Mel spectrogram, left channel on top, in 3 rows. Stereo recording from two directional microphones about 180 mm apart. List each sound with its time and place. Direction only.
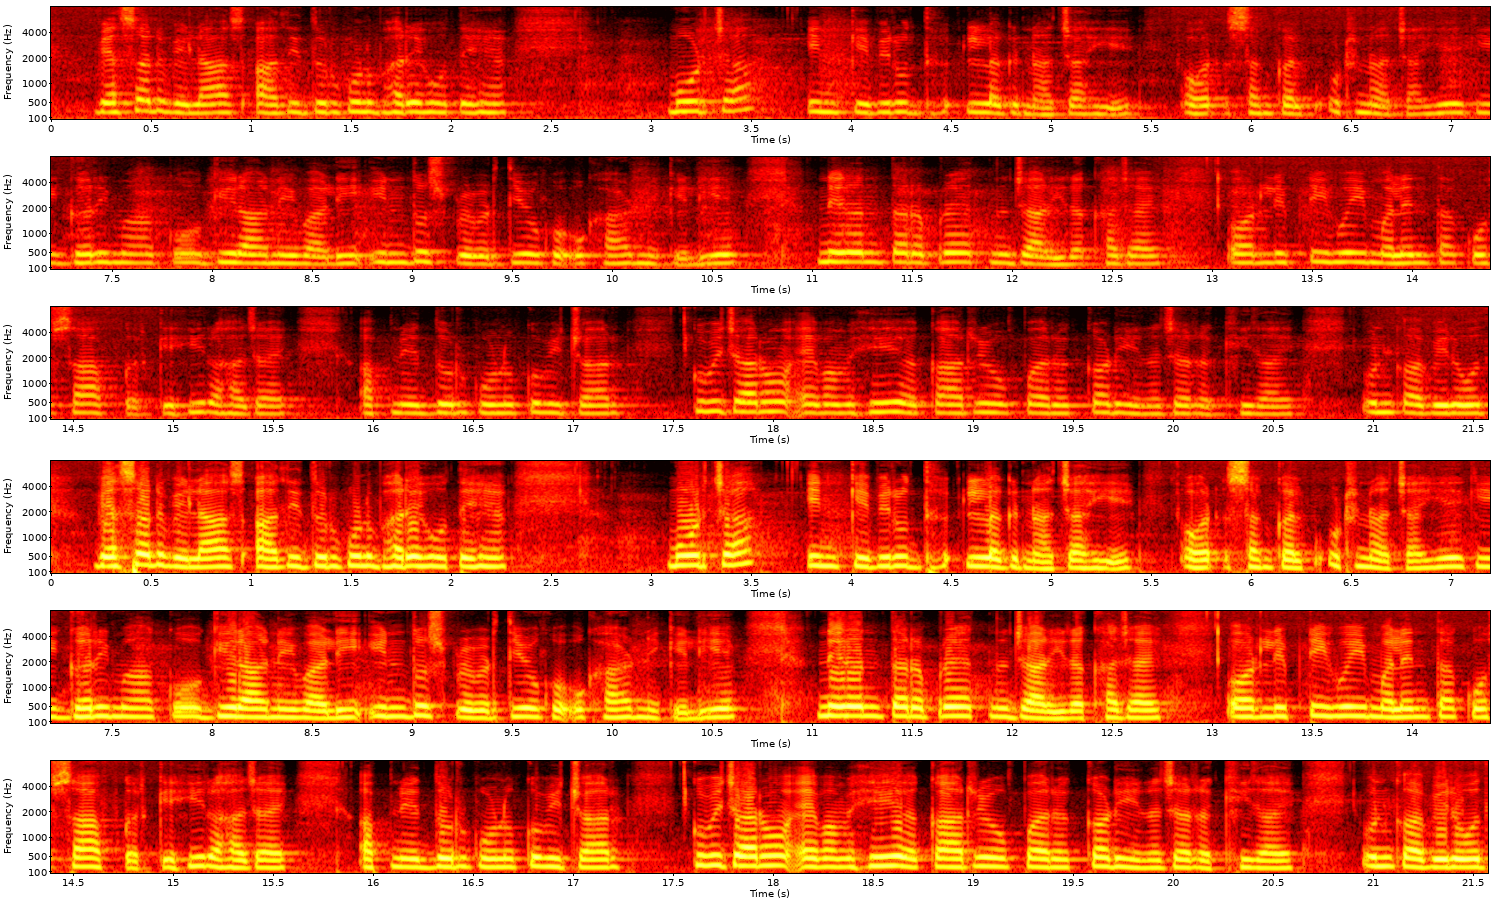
0.3 s a woman's voice: 45° right (ahead or behind)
